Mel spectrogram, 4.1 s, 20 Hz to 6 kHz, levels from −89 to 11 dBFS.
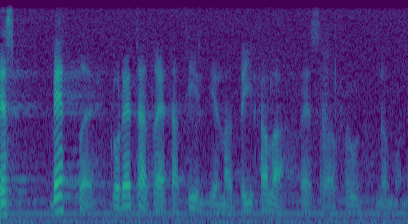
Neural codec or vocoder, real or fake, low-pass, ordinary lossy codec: none; real; 5.4 kHz; none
